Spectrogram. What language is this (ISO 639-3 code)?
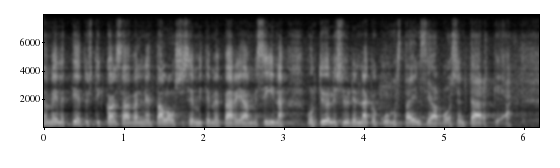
fin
